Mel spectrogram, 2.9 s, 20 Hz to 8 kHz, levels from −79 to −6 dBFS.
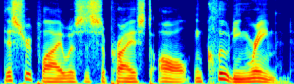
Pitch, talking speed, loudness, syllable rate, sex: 115 Hz, 185 wpm, -17 LUFS, 5.3 syllables/s, male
